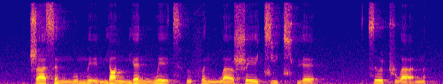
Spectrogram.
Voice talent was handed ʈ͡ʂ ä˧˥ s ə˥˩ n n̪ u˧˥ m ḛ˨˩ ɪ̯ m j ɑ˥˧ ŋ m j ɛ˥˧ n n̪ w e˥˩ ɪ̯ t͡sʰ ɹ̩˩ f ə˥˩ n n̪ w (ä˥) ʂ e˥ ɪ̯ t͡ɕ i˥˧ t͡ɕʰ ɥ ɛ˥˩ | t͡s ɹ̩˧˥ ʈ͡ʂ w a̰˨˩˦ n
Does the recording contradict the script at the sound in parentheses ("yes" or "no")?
yes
